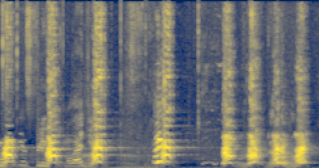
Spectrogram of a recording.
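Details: Dog at play with water mixes brief whining, sliding tones with sharp barks, ending in a fast cluster of four barks.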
